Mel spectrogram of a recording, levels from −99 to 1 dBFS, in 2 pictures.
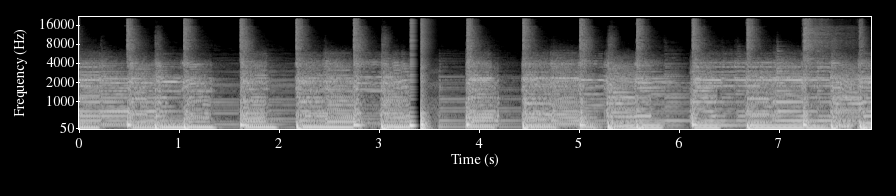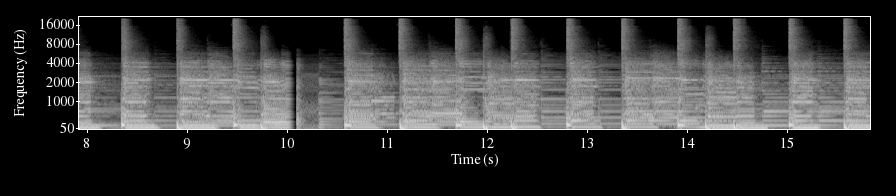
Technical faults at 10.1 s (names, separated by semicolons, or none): long network dropout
